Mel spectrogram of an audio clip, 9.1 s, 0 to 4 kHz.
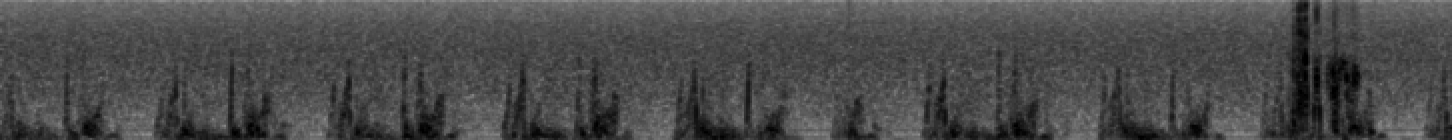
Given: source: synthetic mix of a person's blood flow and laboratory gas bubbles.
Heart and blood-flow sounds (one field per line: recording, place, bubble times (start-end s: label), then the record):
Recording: Doppler ultrasound of blood flow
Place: precordium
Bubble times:
8.04-8.50 s: bubbles
8.54-8.60 s: bubbles
From the record:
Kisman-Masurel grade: 213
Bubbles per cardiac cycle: several, 3 to 8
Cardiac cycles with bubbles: 1 to 10%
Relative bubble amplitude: loud (0.450 to 0.775)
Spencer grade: 1 (occasional bubble signal discernible with the cardiac motion signal, with majority of cardiac periods free of bubbles)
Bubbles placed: only in the low amplitude regions of the cardiac cycle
